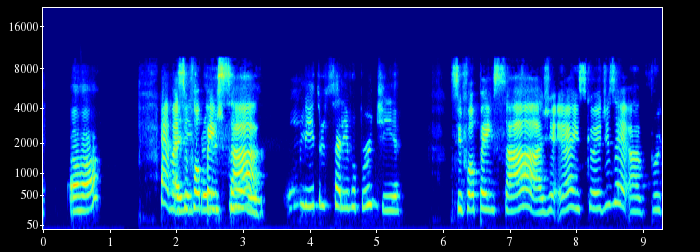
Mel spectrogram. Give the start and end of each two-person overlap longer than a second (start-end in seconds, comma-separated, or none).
1.9-3.2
